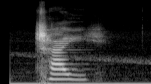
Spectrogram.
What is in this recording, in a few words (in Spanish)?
pescado, qanjobal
